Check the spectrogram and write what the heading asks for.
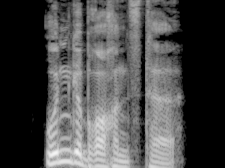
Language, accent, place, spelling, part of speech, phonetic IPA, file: German, Germany, Berlin, ungebrochenste, adjective, [ˈʊnɡəˌbʁɔxn̩stə], De-ungebrochenste.ogg
- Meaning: inflection of ungebrochen: 1. strong/mixed nominative/accusative feminine singular superlative degree 2. strong nominative/accusative plural superlative degree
